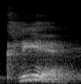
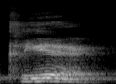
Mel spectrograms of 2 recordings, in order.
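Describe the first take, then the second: First: British clear ending on the vowel. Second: Cleared in an American accent, with the r sounded; American cleared with a firm r. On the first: Teacher showing British clear with a silent r. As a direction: clear in a British accent, no r sound. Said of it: "In British English it should be clear". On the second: Teacher showing American clear with a sounded r. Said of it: "In American English it should be cleared". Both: Shown as a demonstration.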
